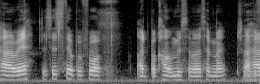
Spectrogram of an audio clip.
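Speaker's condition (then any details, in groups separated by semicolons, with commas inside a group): Cerebral palsy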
